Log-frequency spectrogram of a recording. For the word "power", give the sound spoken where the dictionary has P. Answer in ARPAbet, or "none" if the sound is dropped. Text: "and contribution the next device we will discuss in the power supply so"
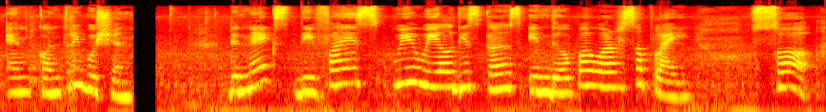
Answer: P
